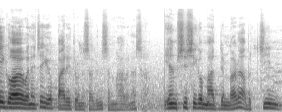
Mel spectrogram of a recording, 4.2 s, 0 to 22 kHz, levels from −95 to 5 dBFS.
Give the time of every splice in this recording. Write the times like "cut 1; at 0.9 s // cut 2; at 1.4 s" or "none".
cut 1; at 2.5 s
